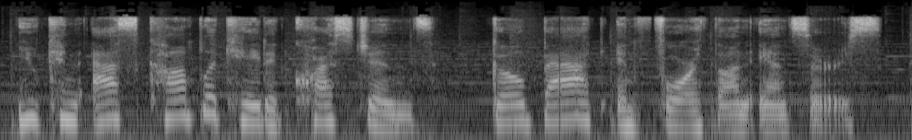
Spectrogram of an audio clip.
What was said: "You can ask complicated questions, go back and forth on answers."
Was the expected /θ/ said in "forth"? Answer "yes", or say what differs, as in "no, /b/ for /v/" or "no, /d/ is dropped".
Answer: yes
